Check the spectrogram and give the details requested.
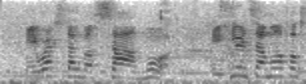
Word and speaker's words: Samoa: Yeah, so ladies and gentlemen, it's actually pronounced Samoa. We like to enunciate our vowels here, so everyone knows Samoa.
